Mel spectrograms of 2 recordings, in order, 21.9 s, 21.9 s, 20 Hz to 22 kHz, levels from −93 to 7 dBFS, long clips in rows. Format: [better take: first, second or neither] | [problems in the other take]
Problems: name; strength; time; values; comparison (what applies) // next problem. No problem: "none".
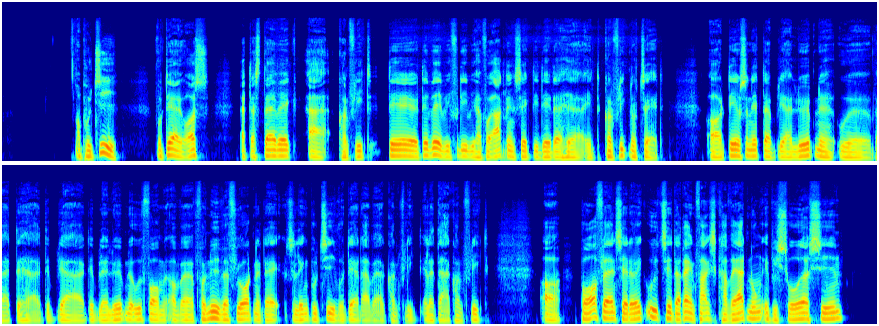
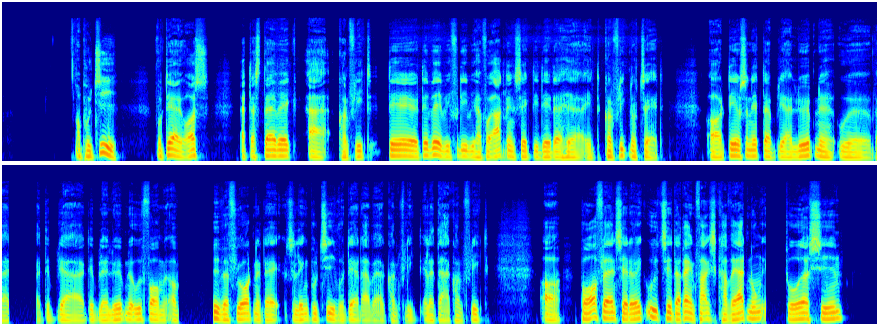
first | audio cutting out; at 11 s, at 13 s and at 20 s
